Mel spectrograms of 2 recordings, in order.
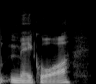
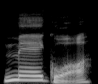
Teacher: it's a third tone followed by a second tone and this is one of the hardest combinations of tones and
